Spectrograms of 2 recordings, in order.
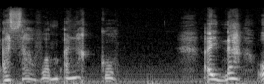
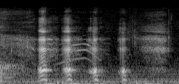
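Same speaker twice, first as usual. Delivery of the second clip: joyful laugh; 7 dB quieter than usual. Acted. Grandmother overjoyed at the reunion.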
